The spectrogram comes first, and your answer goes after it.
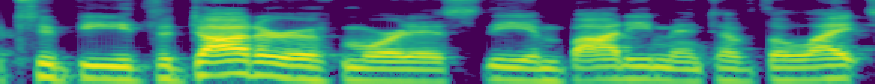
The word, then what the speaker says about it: Mortis: Am I pronouncing this properly? Mortise.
